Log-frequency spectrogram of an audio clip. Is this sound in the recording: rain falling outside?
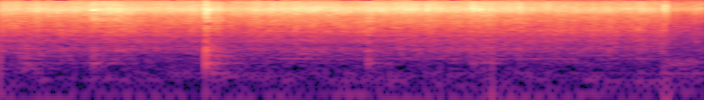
no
